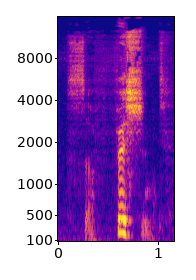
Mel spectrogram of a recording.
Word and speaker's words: sufficient: Sufficient.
